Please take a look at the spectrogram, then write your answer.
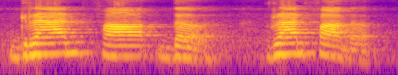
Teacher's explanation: there are three syllables and the first syllable is to be stressed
